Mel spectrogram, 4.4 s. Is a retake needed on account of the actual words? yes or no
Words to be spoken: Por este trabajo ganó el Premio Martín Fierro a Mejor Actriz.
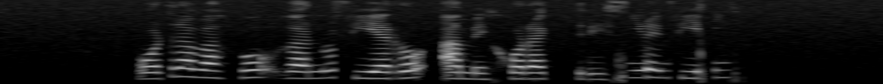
yes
